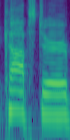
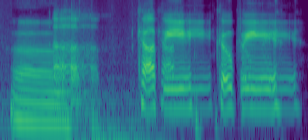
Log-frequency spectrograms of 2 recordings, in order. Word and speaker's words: Kopii: knowing what Kopii is that it's between hearing Kopii, other people saying Copster, people saying, what were the other ones? Just ways of pronouncing in general what I believe is a simple name that you have.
